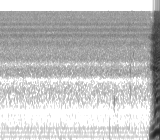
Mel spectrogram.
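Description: Near silence during a pause in speech, with at most a very faint hum; a man's amplified voice starts just before the end.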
